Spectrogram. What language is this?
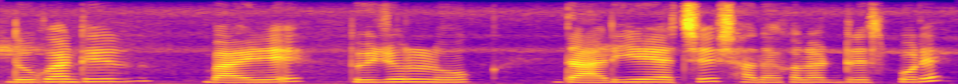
Bangla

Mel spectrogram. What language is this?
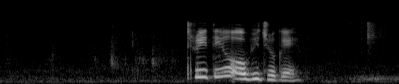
Bangla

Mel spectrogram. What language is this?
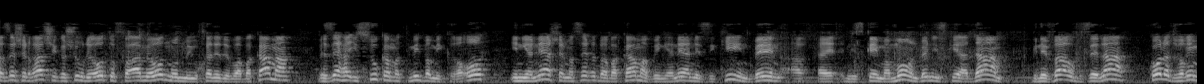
Hebrew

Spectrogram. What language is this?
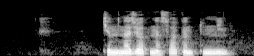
Uzbek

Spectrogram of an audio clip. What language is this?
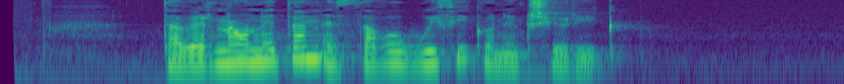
Basque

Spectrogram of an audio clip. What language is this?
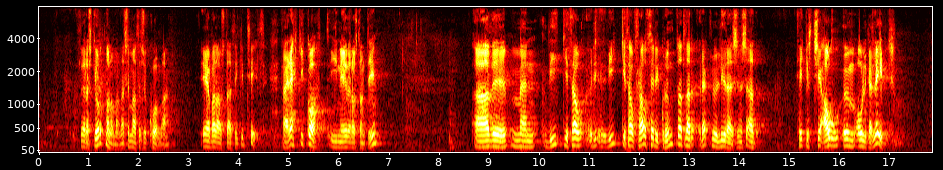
Icelandic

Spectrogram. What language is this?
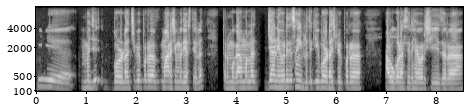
Marathi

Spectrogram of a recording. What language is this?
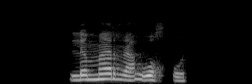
Pashto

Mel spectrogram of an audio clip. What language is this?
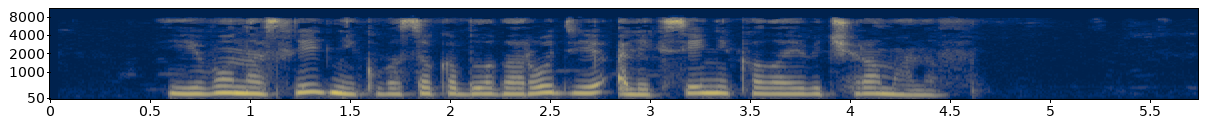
Bashkir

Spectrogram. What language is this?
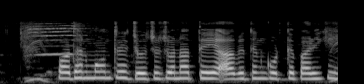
Bangla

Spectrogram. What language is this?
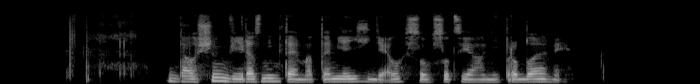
Czech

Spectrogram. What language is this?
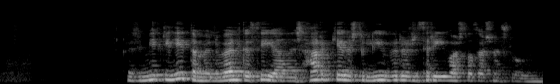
Icelandic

